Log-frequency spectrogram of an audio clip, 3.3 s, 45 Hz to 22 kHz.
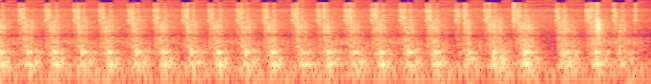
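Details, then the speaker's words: Intercooler water spray pump feeding a 3D-printed five-nozzle spray bar: small pump buzzing in quick pulses, about four a second, then cutting off as it races once the reservoir runs out of water. "You'll hear the pump run very quickly when it gets to the end of the water. I'll stop it before it runs completely dry."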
